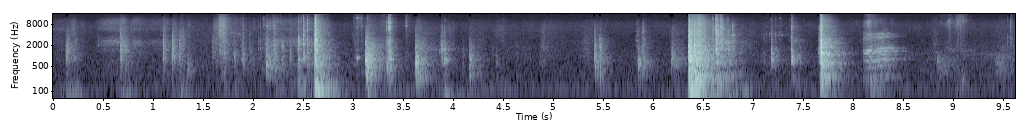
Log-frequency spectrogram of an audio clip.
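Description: Footsteps on a tiled floor and an apartment front door being worked: a loud knock of the latch as it is opened a few seconds in, the door slammed shut about six seconds in, then a further knock and a short rattle as the lock is handled.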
